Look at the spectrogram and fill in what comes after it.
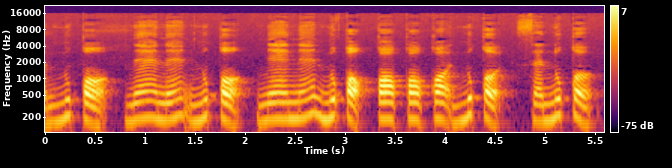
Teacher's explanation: और क़ाफ का कलकला मोटा होगा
